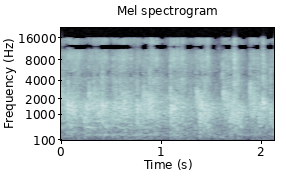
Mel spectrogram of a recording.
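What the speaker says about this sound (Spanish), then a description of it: "quisiera darles un gran aplauso a los amigos de Park Square Home" An audience applauds guests from Park Square Home at a home-buying seminar in Orlando, a steady, dense wash of many hands clapping throughout with slight swells, no voices over it.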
